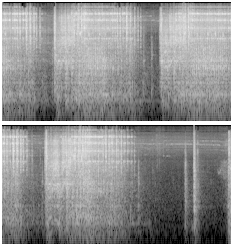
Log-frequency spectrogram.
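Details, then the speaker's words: Land Rover Defender from Ghana; harsh whirring starter cranking in three roughly two-second bursts with pauses, then sharp clicks; starter sounds wrong, cause unclear; engine also slightly smoky and losing vacuum. "I don't know what's wrong with that starter."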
